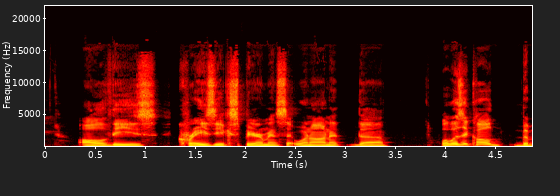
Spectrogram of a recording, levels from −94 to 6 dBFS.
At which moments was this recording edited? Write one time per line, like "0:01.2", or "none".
0:01.2
0:03.8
